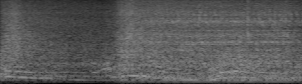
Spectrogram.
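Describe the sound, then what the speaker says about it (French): Car engines rev loudly at a funeral, sent off by friends from a car club, with several overlapping rising and falling engine notes sustained throughout. "Les copains de leur club automobile font retentir leur moteur pour les accompagner une dernière fois."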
